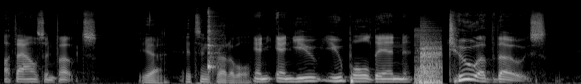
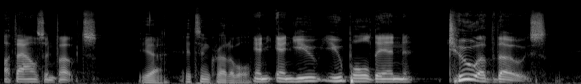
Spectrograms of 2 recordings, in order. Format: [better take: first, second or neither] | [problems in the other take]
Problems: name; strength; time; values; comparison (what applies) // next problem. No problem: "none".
second | clattering dishes; noticeable; at 2 s; peak 2 dB below the speech // footsteps; loud; at 4 s; peak 4 dB above the speech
